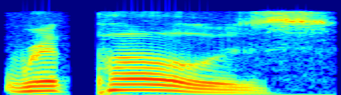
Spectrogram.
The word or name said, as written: repose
